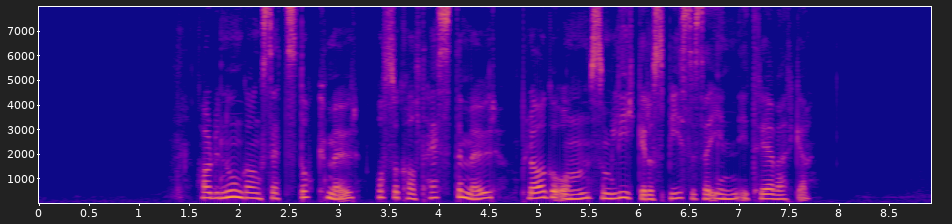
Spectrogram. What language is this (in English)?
Norwegian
